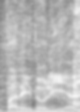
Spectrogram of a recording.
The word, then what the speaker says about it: Pareidolia: Abbiamo già risolto la questione dell'accento e ci avevamo preso, era Pareidolia, giusto? – Sì, è già un buon inizio.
